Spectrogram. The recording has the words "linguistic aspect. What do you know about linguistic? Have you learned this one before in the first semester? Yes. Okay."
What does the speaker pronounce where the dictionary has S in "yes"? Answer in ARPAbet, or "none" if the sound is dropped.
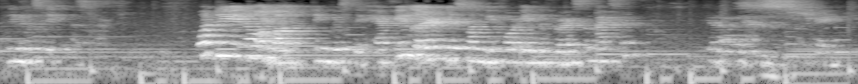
none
